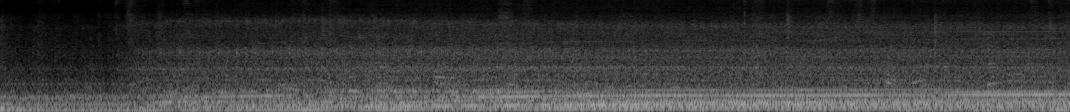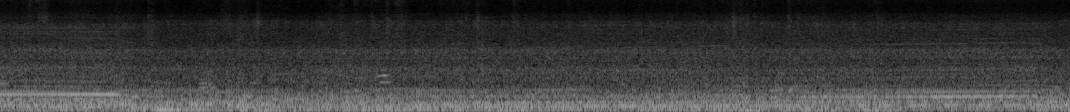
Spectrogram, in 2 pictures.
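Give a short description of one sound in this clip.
A bus engine drones and whines, rising in pitch as the bus pulls away.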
